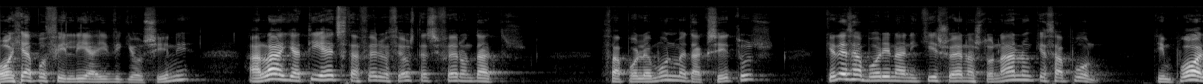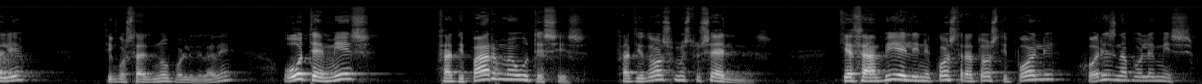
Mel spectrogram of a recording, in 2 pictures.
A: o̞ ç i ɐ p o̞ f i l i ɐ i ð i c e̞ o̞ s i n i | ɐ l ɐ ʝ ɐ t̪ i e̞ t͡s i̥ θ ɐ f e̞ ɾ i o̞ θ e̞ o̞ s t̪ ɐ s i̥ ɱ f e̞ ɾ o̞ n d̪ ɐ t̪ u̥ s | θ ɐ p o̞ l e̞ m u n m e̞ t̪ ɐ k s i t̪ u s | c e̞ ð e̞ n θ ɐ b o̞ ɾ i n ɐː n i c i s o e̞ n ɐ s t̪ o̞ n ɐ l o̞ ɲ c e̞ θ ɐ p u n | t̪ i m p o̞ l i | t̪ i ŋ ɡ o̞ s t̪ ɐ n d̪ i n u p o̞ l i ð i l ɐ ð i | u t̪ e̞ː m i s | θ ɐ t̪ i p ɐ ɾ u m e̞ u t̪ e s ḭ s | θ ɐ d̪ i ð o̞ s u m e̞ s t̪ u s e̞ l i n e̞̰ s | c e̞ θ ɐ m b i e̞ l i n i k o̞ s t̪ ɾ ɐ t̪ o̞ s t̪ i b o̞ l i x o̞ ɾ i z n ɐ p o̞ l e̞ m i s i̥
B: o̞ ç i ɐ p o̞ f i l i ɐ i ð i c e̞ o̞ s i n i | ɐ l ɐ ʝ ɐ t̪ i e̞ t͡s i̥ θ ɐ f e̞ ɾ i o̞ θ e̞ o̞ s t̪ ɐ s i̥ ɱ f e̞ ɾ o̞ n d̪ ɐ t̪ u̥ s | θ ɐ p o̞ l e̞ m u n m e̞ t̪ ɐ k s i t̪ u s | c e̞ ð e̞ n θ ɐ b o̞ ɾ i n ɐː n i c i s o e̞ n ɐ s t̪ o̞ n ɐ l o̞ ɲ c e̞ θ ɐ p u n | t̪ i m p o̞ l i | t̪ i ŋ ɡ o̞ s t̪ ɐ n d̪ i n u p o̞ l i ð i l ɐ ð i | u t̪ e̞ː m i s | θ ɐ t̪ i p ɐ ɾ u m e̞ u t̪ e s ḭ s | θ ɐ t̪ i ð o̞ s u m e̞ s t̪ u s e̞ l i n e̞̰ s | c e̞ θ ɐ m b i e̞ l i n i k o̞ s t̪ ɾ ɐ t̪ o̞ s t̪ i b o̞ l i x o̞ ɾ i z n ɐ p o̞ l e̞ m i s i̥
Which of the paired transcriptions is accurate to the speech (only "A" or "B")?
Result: B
